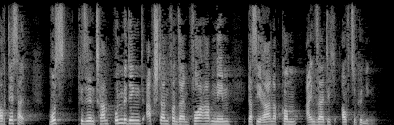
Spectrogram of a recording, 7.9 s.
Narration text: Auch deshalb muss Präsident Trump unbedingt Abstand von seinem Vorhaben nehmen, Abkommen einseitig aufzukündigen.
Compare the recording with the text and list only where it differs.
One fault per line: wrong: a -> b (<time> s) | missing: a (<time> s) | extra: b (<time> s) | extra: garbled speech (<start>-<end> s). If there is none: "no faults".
extra: das Iran (4.9 s)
